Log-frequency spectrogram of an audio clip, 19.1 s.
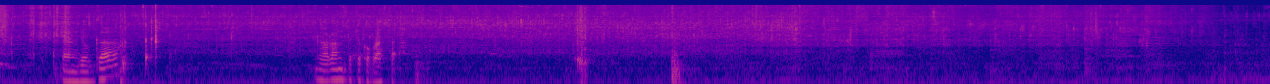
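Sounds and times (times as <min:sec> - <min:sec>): spatula stirring: 0:00.0 - 0:02.4, 0:10.8 - 0:19.0
squid sizzling in a wok: 0:00.0 - 0:19.0.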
